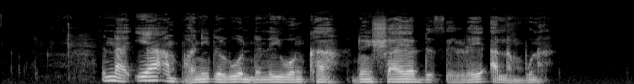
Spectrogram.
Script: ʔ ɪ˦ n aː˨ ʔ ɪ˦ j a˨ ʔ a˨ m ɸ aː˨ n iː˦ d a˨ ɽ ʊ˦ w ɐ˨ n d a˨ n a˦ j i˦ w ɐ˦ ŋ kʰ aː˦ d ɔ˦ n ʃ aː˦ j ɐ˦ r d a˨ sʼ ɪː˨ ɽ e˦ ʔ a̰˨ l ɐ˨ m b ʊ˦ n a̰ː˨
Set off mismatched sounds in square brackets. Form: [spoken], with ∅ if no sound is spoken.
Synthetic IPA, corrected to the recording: ʔ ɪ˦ n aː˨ ʔ ɪ˦ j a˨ ʔ a˨ m ɸ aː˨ n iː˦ d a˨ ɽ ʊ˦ w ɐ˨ n d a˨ n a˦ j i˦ w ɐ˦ ŋ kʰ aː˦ d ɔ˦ n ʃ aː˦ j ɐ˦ r d a˨ sʼ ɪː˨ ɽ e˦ ʔ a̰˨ l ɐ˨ m b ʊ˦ n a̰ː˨

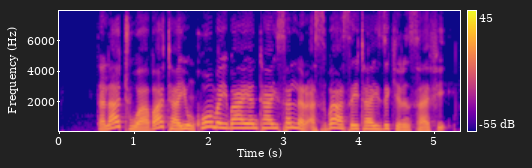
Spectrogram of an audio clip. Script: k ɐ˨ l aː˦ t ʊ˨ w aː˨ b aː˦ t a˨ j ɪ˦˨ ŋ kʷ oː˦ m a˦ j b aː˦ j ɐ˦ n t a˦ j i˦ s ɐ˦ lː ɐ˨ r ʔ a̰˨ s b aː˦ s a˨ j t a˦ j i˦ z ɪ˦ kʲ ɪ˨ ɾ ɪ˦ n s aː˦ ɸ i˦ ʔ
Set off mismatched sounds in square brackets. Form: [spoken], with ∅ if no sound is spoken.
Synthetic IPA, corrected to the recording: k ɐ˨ l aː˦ t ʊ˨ w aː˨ b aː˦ t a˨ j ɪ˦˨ ŋ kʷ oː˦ m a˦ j b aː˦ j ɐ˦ n t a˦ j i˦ s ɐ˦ lː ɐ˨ r ʔ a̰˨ s b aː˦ s [a˦] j t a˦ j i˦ z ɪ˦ kʲ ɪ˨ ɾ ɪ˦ n s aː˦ ɸ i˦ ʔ

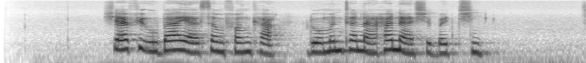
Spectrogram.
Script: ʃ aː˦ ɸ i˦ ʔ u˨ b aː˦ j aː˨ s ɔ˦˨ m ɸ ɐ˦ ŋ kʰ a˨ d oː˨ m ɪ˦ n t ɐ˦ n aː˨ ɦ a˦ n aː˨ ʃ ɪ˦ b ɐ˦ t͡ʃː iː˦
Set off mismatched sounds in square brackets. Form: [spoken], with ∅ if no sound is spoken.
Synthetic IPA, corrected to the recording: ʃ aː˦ ɸ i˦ ʔ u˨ b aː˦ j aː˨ s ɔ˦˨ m ɸ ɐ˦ ŋ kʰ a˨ d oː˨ m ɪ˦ n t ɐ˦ n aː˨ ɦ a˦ n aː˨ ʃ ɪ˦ b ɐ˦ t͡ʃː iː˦

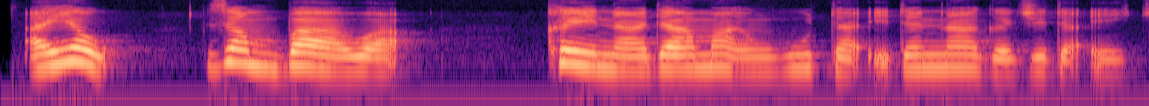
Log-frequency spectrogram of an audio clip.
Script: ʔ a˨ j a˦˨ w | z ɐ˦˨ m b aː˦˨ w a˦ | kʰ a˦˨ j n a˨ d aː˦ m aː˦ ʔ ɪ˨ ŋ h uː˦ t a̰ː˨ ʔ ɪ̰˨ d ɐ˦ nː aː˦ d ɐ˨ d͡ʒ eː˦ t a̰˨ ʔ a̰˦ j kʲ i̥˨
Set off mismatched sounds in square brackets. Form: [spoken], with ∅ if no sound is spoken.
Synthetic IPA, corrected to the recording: ʔ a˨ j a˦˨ w | z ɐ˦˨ m b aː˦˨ w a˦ | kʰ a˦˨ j n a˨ d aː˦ m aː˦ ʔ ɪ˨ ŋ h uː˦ t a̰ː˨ ʔ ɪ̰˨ d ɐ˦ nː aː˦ [ɡ] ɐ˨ d͡ʒ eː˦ [d] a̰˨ ʔ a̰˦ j kʲ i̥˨

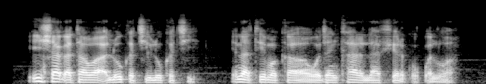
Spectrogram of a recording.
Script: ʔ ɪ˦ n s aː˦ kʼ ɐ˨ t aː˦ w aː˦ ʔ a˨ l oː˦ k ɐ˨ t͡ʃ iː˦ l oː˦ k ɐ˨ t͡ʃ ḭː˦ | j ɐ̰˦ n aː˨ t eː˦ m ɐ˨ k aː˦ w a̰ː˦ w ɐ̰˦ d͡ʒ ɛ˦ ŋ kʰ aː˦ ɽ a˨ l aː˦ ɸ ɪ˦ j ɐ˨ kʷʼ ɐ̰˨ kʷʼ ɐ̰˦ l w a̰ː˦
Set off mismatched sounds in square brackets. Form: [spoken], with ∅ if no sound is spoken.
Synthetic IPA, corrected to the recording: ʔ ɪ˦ n [ʃ] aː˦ kʼ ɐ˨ t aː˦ w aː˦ ʔ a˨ l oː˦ k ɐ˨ t͡ʃ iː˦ l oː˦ k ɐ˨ t͡ʃ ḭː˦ | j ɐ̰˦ n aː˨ t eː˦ m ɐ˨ k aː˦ w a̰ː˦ w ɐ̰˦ d͡ʒ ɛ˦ ŋ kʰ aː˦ ɽ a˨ l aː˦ ɸ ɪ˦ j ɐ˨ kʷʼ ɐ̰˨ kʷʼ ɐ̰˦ l w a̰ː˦

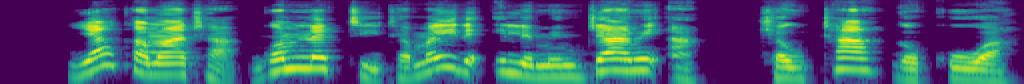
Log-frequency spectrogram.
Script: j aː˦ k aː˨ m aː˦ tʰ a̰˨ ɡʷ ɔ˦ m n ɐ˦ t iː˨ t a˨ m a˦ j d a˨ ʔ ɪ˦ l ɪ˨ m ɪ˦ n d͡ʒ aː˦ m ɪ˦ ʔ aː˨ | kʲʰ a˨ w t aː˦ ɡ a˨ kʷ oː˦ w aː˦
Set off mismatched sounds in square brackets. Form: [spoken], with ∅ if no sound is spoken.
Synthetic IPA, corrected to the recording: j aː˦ k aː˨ m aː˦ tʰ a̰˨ ɡʷ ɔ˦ m n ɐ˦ t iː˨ t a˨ m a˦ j d a˨ ʔ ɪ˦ l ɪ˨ m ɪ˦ n d͡ʒ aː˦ m ɪ˦ ʔ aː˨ | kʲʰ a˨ w t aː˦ ɡ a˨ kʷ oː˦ w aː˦

